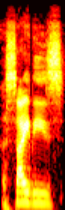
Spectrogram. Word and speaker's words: ascites: it it said it's it's spelled a little bit funny but ascites tip tends to be a a classic pronunciation there uh clay colored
